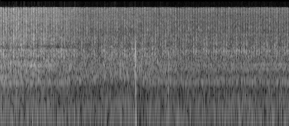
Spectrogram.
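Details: Lada Priora engine at idle: faint rapid ticking knock with one sharp clack near the middle; engine knock, source unclear.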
